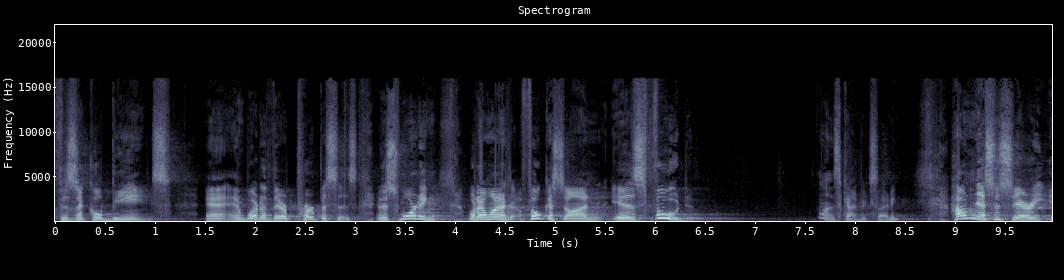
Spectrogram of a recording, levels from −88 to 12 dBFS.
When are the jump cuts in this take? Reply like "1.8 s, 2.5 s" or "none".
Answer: none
